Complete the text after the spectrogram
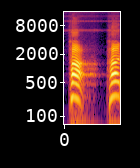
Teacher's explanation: प उसके बाद फ फ जैसे बोलते हो पूरा मंह वायु से भर जाता है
